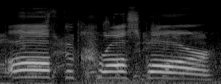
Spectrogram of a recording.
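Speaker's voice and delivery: long-drawn agonised call; drawn-out lament. Real, not acted. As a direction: stretch each word out in disbelief. Lamenting the near miss.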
